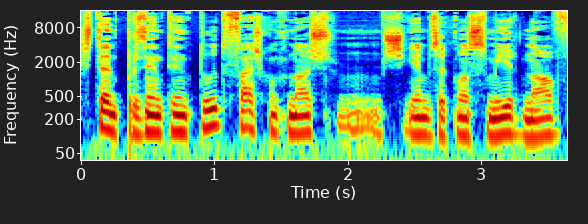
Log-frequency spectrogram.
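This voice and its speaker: A man's voice sits at a fairly low pitch, with a dark, mellow tone. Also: dry, close sound with no echo. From Portugal, Algarve (Faro). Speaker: podcast host, nutrition school academic. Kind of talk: conversational interview.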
